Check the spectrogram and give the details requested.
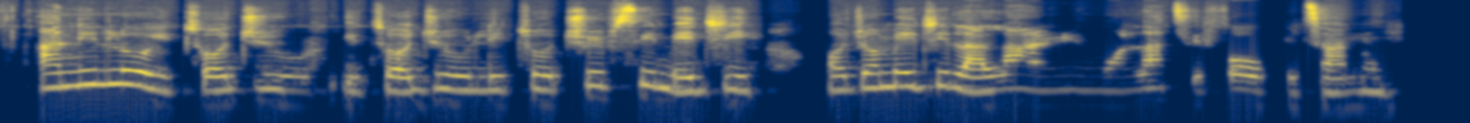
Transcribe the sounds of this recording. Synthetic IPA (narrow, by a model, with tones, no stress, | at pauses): a˧nĩ˦lo˦˨i˨tʰɔ˨˦d͡ʒu˦i˨tɔ˨˦d͡ʒu˦˨li˨˦to˦tɾi˦psi˦˨me˨˦d͡ʒi˦˨ | ɔ˧d͡ʒɔ˦me˦d͡ʒi˦˨la˨˦la˦˨ɾ̃ĩ˧˦w̃ɔ̃˧la˦ti˧fɔ˦o˨k͡p̚u˨ta˨˦nũ˦˨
